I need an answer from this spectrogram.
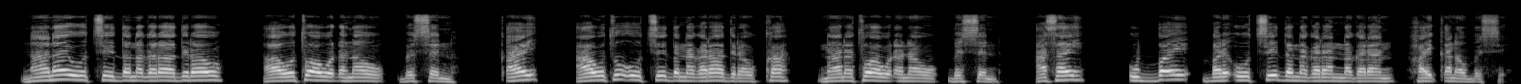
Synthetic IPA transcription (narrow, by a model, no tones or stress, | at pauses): naːnɐjo̞ːt͡sːe̞ːd̪ːɐnɐɡɐɾaːd̪ɪɾɐw | ʔaːwɔt̪ʊwaːwɔɗɐnɐwbɛsːɛnːɐ | kʼɐj | ʔaːwɔt̪ʊo̞ːt͡sːe̞ːd̪ːɐnɐɡɐɾaːd̪ɪɾɐwkːɐ | naːnɐt̪ʊwaːwɔɗɐnɐwbɛsːɛnːɐ | ʔɐsɐj | ʊbːɐjbɐɾɛʔo̞ːt͡sːe̞ːd̪ːɐnɐɡɐɾɐnːɐɡɐɾɐnhɐjkʼːɐnɐwbɛsːḛː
